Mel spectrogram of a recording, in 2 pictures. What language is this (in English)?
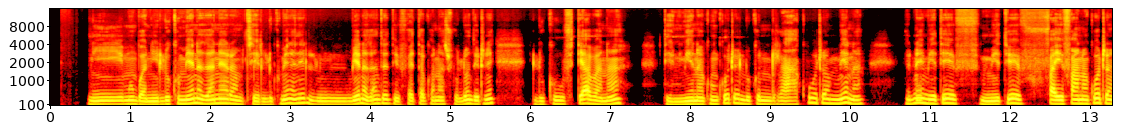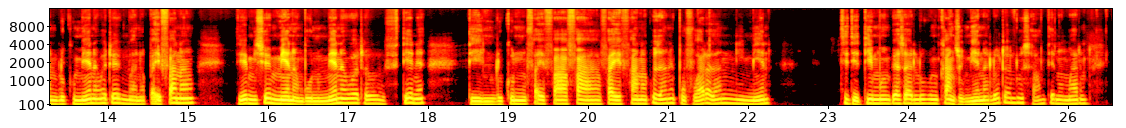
Malagasy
